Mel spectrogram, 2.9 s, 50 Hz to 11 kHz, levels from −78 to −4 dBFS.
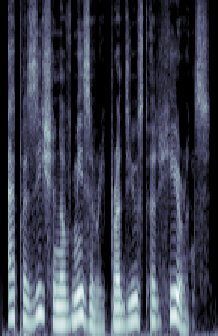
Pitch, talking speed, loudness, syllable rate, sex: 145 Hz, 105 wpm, -18 LUFS, 5.7 syllables/s, male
